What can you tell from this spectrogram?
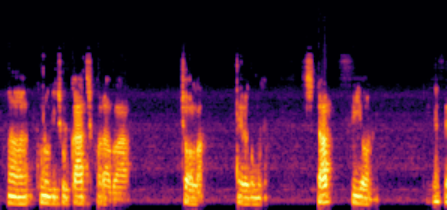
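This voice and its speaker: Slow, patient man teaching a class. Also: mid-range voice, gravelly, breathy edge, dry recording, highs cut off. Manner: slow, patient explaining with many fillers. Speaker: German language teacher. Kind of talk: online class lesson.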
